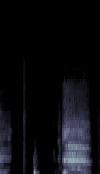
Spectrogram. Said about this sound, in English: Another big one is coming at some point. I usually have a three sneeze average.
